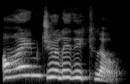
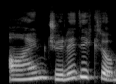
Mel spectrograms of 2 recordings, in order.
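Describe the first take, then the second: First: I'm Julie Diclo slow and higher; high slow model; slow model line. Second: Said in the usual way. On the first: Shown as a demonstration. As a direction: read it like the girl, drawn out. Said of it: "model line again". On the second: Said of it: "plain repeat".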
